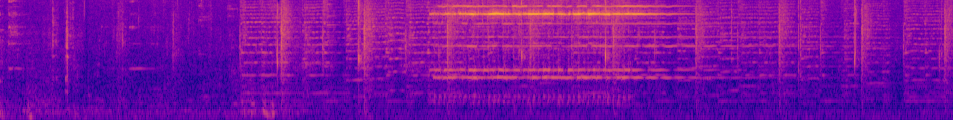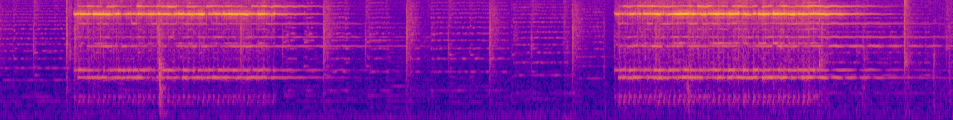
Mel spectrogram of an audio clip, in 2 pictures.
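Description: A home telephone bell rings three times, each long, bright, high-pitched trill lasting about two seconds, separated by quieter pauses with faint background clatter.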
